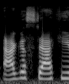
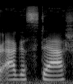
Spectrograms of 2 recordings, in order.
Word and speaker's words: Agastache: garden so we've got a agastaki or agastache i've heard it pronounced both ways also known as hyssop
